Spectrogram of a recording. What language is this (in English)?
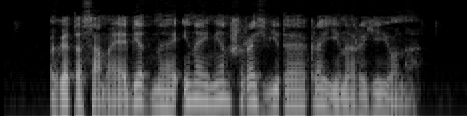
Belarusian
